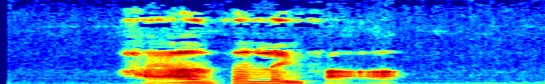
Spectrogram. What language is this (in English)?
Chinese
